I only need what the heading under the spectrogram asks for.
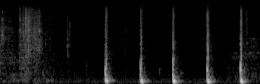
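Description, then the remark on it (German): Five evenly spaced knocks on the crust of a bread loaf to check that it is baked through, each a dull, hollow thump, after a brief soft rustle at the start. “Diesen schönen, hohlen Klang Dadurch merkt man, das Brot ist schön durchgebacken, wenn das schön hohl”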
